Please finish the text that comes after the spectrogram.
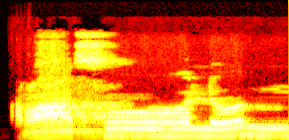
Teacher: Idgham bi gunnah. Tahan 2-3 harokat, langsung leburkan tanwin, langsung masuk ke mim.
